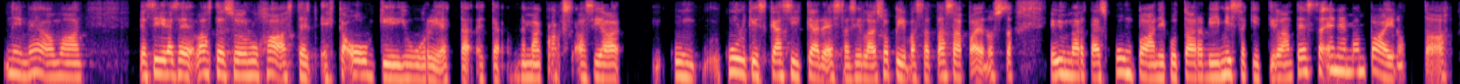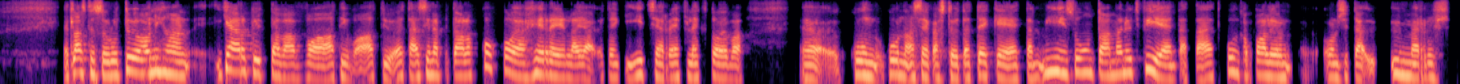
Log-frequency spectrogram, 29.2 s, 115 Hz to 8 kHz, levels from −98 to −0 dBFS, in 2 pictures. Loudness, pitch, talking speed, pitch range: -19 LUFS, 175 Hz, 130 wpm, 165-195 Hz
